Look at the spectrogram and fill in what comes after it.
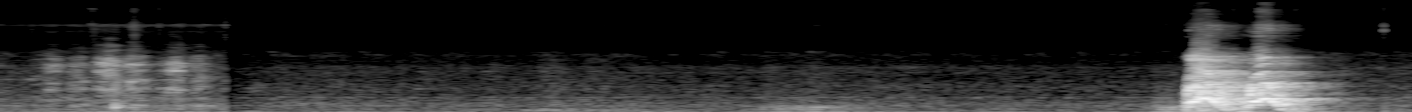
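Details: Labrador Retriever, awake and barking to keep others from sleeping; a soft bark-like sound first, then one loud broadband bark near the end, with quiet music underneath.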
